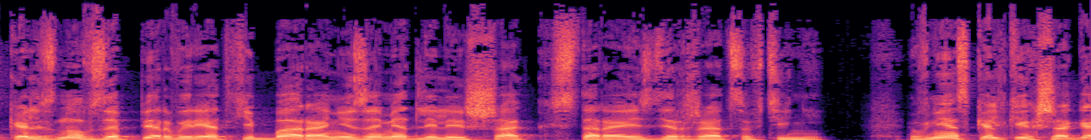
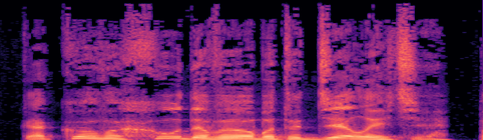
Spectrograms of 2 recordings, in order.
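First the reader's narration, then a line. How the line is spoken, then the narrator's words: Hiss. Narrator (Russian): прошипел он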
